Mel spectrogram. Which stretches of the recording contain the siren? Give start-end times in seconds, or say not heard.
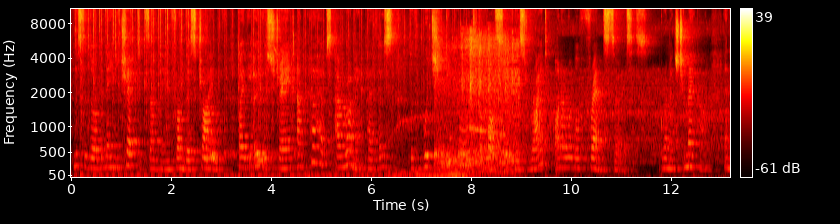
6.3-8.8.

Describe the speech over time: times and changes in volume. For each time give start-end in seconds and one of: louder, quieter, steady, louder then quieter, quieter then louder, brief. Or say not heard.
0.1-13.1 steady.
